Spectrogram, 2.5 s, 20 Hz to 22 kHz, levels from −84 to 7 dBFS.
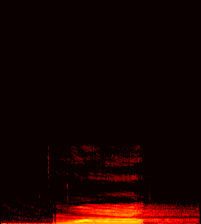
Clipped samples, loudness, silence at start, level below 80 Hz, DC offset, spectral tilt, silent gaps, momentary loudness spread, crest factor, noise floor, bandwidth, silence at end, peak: under 0.1%; -25 LUFS; 0 s; -34 dBFS; under 0.1%; -9.5 dB/octave; none; 19 LU; 14 dB; -47 dBFS; 6.8 kHz; 0.3 s; -12 dBFS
